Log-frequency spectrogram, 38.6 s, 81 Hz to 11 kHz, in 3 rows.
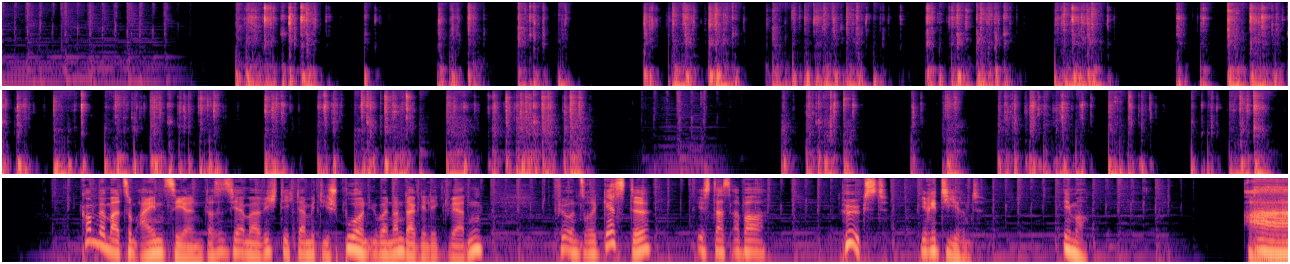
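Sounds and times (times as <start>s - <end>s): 
loud typing on a computer keyboard: 2.4s - 5.7s, 6.4s - 11.2s, 11.8s - 18.8s, 20.7s - 25.6s, 26.6s - 37.2s
speech: 26.6s - 33.5s, 34.1s - 35.6s, 36.3s - 36.7s, 38.2s - 38.5s.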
